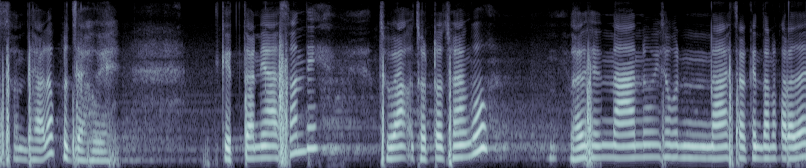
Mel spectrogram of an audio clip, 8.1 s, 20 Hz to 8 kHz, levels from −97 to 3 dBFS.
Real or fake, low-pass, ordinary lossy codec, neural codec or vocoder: real; none; none; none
